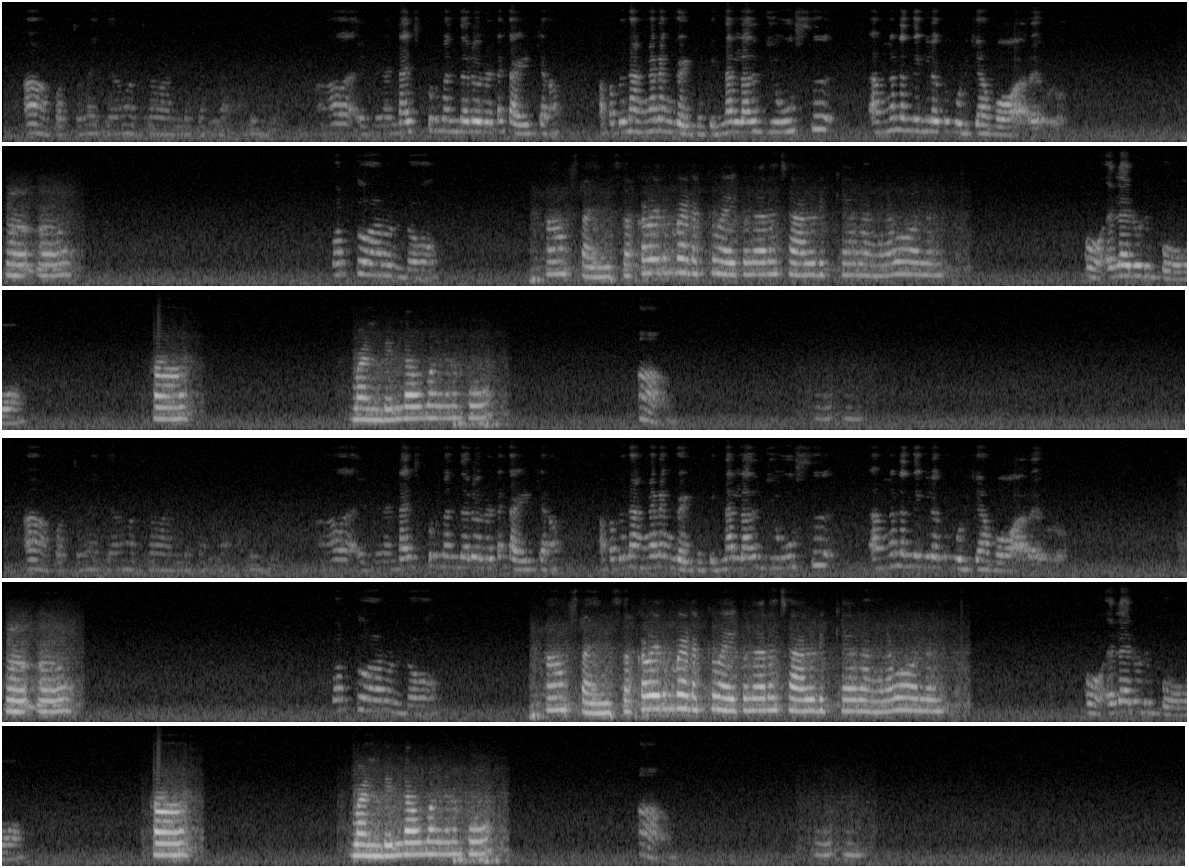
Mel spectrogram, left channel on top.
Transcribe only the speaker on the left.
ആഹ് പൊറത്ത്നിന്ന് കഴിക്കാൻ മാത്രം വന്നിട്ടില്ല അതുകൊണ്ട് ആഹ് രണ്ടാഴ്ച കൂടുമ്പോ എന്തായാലും ഒരു വട്ടം കഴിക്കണം അപ്പൊ പിന്നെ അങ്ങനങ്ങ് കഴിക്കും പിന്നെ അല്ലാതെ ജ്യൂസ് അങ്ങനെ എന്തെങ്കിലുമൊക്കെ കുടിക്കാൻ പോവാറേള്ളൂ
പുറത്തു പോകാറുണ്ടോ
ഓ എല്ലാരൂടി പോവോ
ആഹ്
